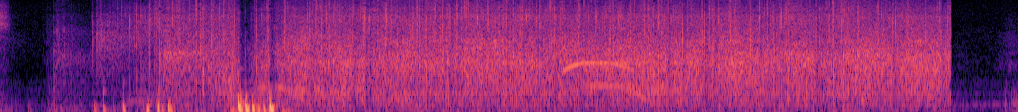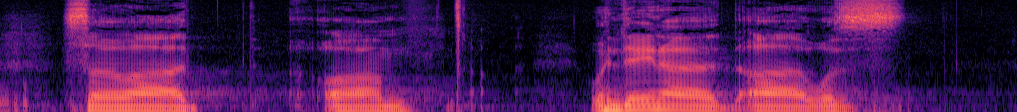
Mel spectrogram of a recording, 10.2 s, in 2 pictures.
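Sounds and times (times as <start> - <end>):
standing audience applause: 0.5 - 4.8
speech: 5.5 - 7.4, 8.0 - 9.7.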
